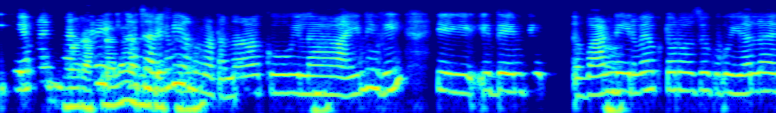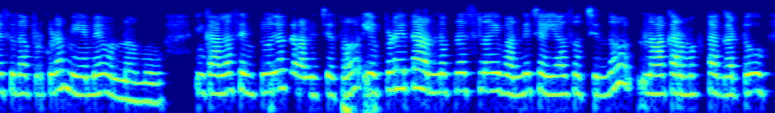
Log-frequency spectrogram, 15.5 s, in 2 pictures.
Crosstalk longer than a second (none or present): present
